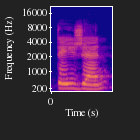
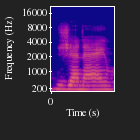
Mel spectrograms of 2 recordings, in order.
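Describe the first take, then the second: First: The name begins with a D sound. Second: The name begins without a D sound.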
